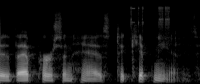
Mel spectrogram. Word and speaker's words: tachypnea: A person who has then rapid breathing, tachypnea, we would say that that person has tachypnea, is how that's pronounced.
